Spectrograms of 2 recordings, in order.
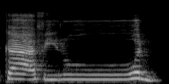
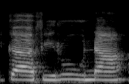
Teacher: Kadang-kadang dia kena sebut pendek je ketika waqaf. Kadang-kadang kena sebut panjang ketika wasal.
